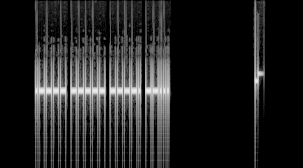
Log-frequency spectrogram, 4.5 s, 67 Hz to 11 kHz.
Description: Morse code, heard as a keyed tone, about 44 wpm, 700 Hz. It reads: 1097
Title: Numbers - Contest Style - 4-Digit 45wpm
